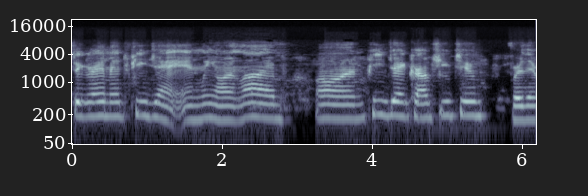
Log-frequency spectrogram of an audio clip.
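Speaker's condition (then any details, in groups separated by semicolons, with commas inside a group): Cerebral palsy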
